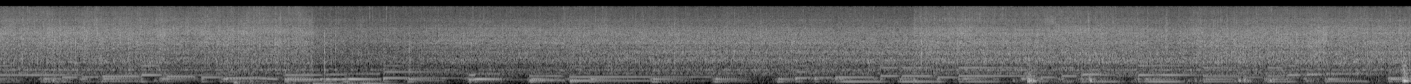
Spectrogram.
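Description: Oyster mushrooms sizzling in hot oil in a nonstick wok as they are stir-fried and turned with a spatula, a steady hiss throughout. Soft background music plays underneath.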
